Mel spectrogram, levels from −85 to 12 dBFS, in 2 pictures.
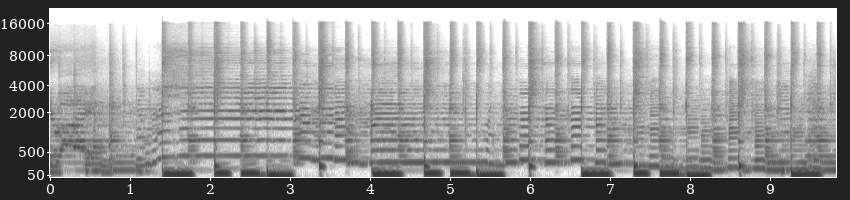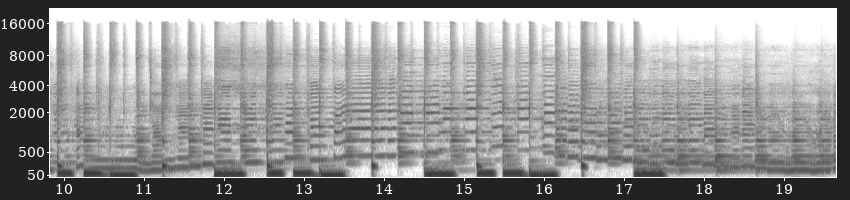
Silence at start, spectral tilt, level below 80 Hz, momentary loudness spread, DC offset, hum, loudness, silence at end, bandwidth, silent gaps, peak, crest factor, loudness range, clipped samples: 0 s; -4.5 dB/octave; -22 dBFS; 6 LU; under 0.1%; none; -20 LUFS; 0 s; 17.5 kHz; none; -4 dBFS; 14 dB; 1 LU; under 0.1%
